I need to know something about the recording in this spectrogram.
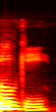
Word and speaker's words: Okmulgee: Okmulgee with a G like grapes, and it's That's Nevada, very, Missouri.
